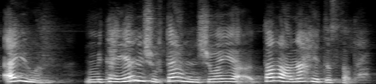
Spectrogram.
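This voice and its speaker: A woman's voice: high voice, lively intonation, quick pace, pitched above the performer's own voice. A woman with an Egyptian Arabic accent voicing a helpful young woman friend in a narrated story. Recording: slightly muffled lo-fi audio.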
